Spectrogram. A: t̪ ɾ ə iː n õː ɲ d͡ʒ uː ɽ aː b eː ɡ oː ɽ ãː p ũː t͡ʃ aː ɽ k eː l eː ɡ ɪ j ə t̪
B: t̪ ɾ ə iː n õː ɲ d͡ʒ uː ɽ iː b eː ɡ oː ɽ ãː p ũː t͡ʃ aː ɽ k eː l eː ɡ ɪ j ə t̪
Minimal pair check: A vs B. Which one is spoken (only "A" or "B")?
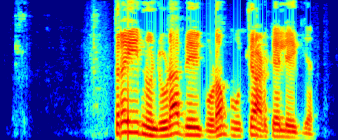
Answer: A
